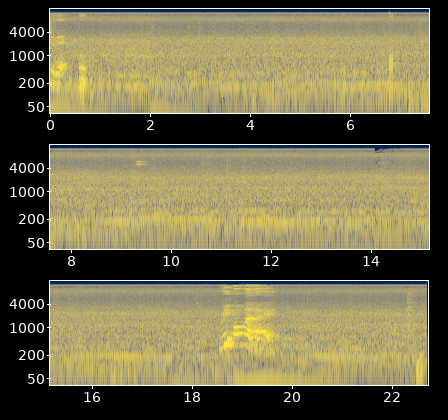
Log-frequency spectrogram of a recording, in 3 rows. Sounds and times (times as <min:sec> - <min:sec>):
Speech: 0:00.0 - 0:00.8, 0:18.5 - 0:19.8.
